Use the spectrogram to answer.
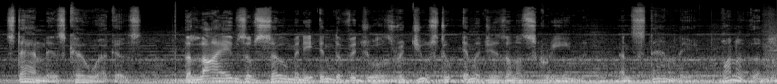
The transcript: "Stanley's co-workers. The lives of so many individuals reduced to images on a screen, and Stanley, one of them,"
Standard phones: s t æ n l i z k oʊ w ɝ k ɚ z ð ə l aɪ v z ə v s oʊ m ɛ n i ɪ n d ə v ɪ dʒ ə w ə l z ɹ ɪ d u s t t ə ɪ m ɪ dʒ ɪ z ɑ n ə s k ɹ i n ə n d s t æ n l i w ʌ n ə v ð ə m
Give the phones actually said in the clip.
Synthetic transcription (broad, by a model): s t æ n l i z k oʊ w ɝ k ɚ z ð ə l aɪ v z ə v s oʊ m ɛ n i ɪ n d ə v ɪ dʒ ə w l z ɹ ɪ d u s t t ə ɪ m ɪ dʒ ɪ z n ə s k ɹ i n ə n s t æ n l i w ʌ n ə v ð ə m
